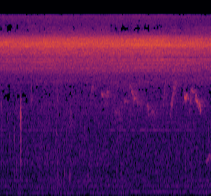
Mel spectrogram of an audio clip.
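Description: Steady, high-pitched chorus of insects buzzing in the trees, with a few faint bird chirps in the second half.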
